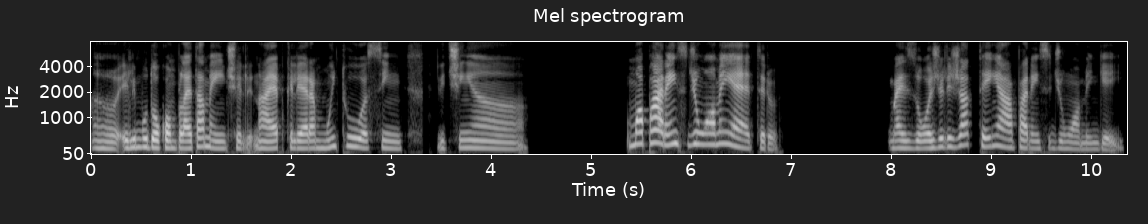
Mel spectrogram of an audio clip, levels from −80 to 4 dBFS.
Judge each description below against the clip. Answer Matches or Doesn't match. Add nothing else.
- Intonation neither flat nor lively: Matches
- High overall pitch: Matches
